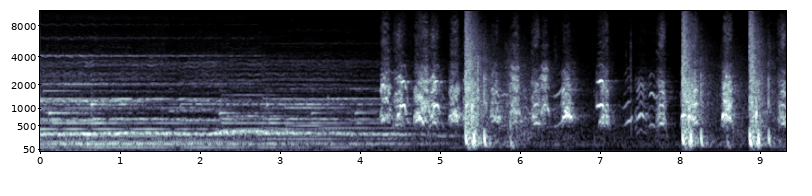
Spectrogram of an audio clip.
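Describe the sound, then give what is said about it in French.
After a few seconds of steady droning tone, several dogs break into loud barking, with rapid, irregular, overlapping barks continuing to the end. “rentrez avec les chiens et les armes.”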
